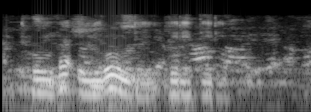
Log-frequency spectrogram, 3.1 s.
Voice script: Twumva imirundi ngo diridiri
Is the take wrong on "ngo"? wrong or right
wrong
